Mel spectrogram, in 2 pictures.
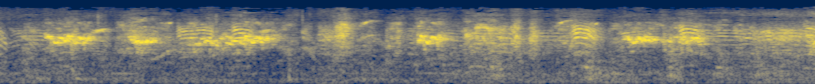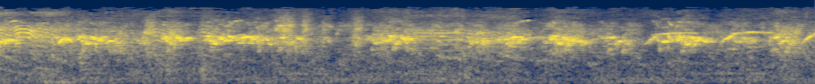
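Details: Red-faced and blue-faced parrot finches give a dense, overlapping stream of thin, high chirps and short squeaky notes, with several birds calling at once and little else audible.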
